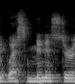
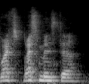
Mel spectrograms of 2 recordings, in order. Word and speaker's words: Westminster: in westminster um and some of you might want to say westminster that's not how you say it's westminster right with the boston accent the 1761 old mill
